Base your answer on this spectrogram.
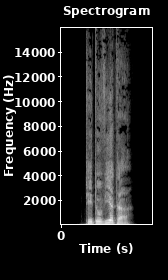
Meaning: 1. comparative degree of tätowiert 2. inflection of tätowiert: strong/mixed nominative masculine singular 3. inflection of tätowiert: strong genitive/dative feminine singular
- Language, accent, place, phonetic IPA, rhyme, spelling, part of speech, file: German, Germany, Berlin, [tɛtoˈviːɐ̯tɐ], -iːɐ̯tɐ, tätowierter, adjective, De-tätowierter.ogg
